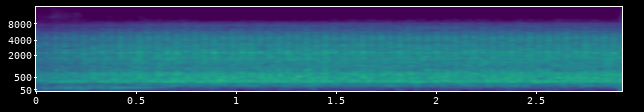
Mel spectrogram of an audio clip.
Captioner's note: car motor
